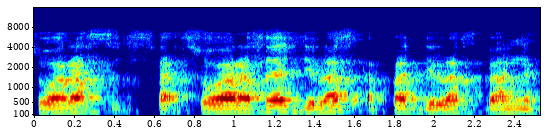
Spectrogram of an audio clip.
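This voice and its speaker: Speaking fairly slowly, a man uses an ordinary speaking voice with a fairly high pitch. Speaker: property broker and seminar speaker. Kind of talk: online seminar talk. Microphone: a bit far from the mic.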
